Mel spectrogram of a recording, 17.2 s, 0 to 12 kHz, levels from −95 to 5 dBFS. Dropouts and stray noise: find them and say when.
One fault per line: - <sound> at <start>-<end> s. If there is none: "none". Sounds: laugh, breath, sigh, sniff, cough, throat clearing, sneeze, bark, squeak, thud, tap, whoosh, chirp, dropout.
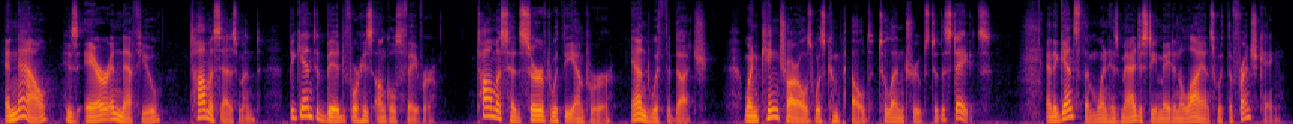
- dropout at 11.3-11.4 s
